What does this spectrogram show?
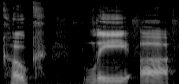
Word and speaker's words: cochlea: And there's the cochlea of the cat. Everyone's like, you should understand how to pronounce it because it's pronounced Coke, Lee, and Lee loves Coke, so.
